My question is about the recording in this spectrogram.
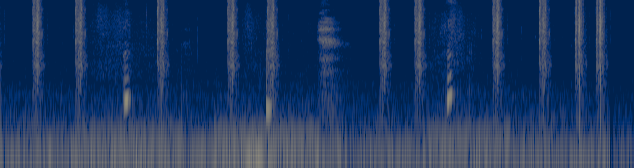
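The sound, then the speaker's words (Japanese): A camera shutter clicks about a dozen times in irregular bursts with some quick pairs during a photo shoot in a love hotel, over a low steady hum and a few faint vocal sounds. “撮影もういいんですか？結構いっぱい撮りましたもんね。”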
